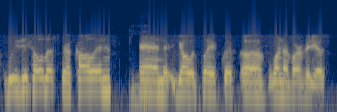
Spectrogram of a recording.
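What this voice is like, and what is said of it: Southern US accent. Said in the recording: “if you can tell by our accents, we're from the South.”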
